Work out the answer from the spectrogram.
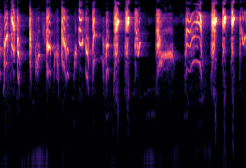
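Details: Long-tailed shrike pouring out a dense, mimicry-laden song used as a master recording: fast rattling chirps and scratchy notes, then looping arched whistles and sharp high pips in quick succession.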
